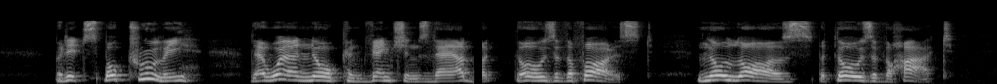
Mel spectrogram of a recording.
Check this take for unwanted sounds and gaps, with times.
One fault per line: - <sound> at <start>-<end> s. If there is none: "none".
- dropout at 4.7-4.8 s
